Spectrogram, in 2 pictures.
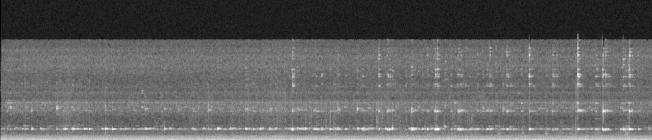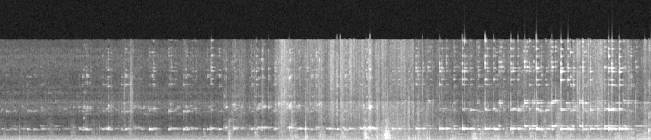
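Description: Bells on the dogs' collars ringing and jingling as they move. The ringing is faint at first and grows louder and busier about two-thirds of the way through as the dogs come close.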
